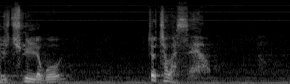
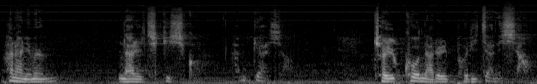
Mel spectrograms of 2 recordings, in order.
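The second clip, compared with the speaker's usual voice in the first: whispered declaration; 3 semitones lower, 8 dB quieter than usual. Shown as a demonstration. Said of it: "선포하셔야 돼요".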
